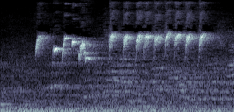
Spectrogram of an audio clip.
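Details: Red-whiskered bulbul giving a clear whistled song: a few slurred opening notes followed by a rapid, even string of about eight bright chirping notes, over quiet low background hum.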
